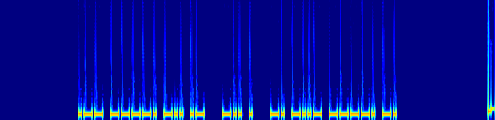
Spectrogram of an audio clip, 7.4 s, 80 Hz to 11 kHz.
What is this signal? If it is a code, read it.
Morse code, heard as a keyed tone, about 30 wpm, 700 Hz. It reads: W9DA DE NX9N
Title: USA Callsign DE Callsign - 4 Characters - 30wpm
